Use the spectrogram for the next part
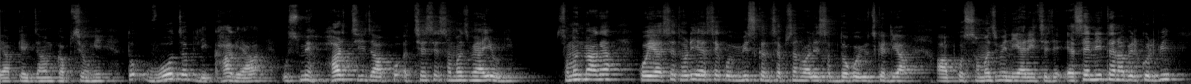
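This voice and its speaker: A man teaching exam prep. He reads English notes slowly, then explains in quick, chatty Hindi and keeps checking that students have understood. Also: sits high, dark tone. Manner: keeps asking "समझ में आ गया?". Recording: echoey room.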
